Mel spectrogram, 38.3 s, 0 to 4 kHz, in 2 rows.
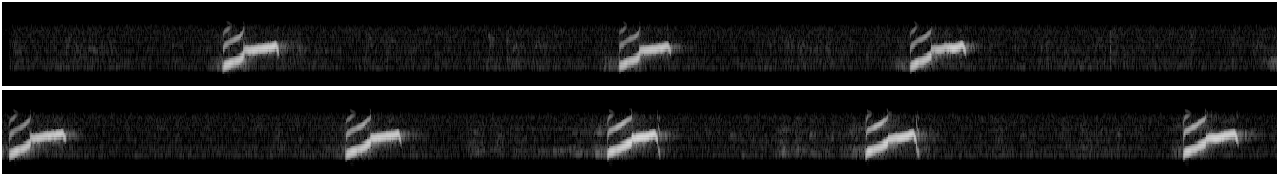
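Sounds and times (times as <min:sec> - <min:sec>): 
male little owl calling: 0:03.3 - 0:04.4, 0:09.2 - 0:10.2, 0:13.6 - 0:14.7, 0:19.2 - 0:20.2, 0:24.3 - 0:25.3, 0:28.1 - 0:29.2, 0:32.0 - 0:33.0, 0:36.7 - 0:37.8.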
